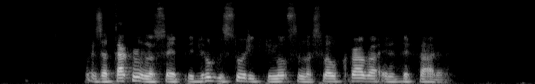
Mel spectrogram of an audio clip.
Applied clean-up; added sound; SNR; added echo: neural mask model DeepFilterNet 3.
